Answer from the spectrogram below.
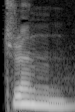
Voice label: "zhun4", chinois; Cours-de-Chinois

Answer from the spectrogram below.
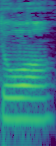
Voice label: "duo1", chinois

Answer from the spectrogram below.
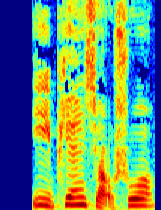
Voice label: "jin", Chinese

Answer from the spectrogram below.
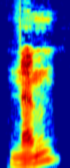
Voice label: "neng2", Chinese

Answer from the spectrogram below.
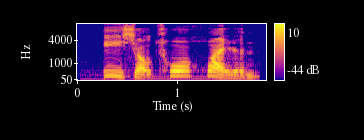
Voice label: "jin", Chinese

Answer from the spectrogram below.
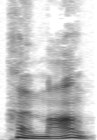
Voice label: Mandarin Conversation

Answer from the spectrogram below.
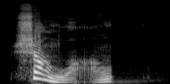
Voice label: "shang4 wang3", Chinese

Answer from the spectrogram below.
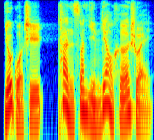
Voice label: Mandarin Conversation

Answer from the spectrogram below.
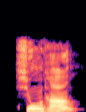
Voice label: "jian", Chinese

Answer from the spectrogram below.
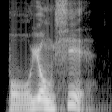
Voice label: "bu4 yong4 xie4", Chinese

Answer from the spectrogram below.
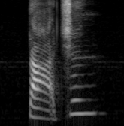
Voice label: "da3 zhen1", Chinese

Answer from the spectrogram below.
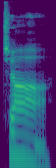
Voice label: "zha4", chinois; Cours-de-Chinois

